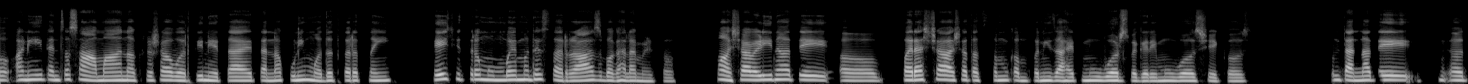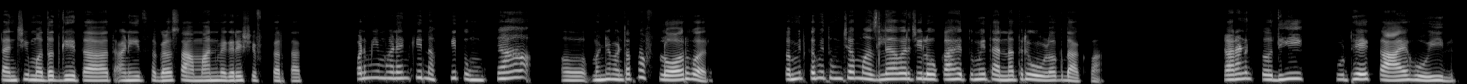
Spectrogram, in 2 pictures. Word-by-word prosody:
आणि 210 +2 +1
त्यांचं 210 +1 -2
सामान 195 -3 +2
अक्षरशः 190 +2 -2
वरती 185 +2 0
नेताय, 180 -1 +1
त्यांना 180 0 -1
कुणी 195 +1 +2
मदत 180 0 -1
करत 185 0 0
नाही, 180 +1 0 0.5
हे 230 +2 +4
चित्र 230 -2 -4
मुंबईमध्ये 215 +1 +2
सर्रास 185 -1 0
बघायला 175 0 0
मिळतं. 155 -2 -6 0.4
मग 225 - +2
अशावेळी 205 +2 +3
ना, 225 0 +3
ते 210 -1 +2 0.3
अ, - - -5 0.6
बऱ्याचशा 210 +2 +3
अशा 205 +1 0
तत्सम 190 +1 -2
कंपनीज 180 0 -1
आहेत, 170 -1 +1
मूव्हर्स 180 -1 +3
वगैरे 165 0 -1
मूव्हर्स 170 0 +1
शेकर्स 155 -1 -5 0.8
पण 210 - -3
त्यांना, 195 -1 +2
ते 205 - +3 0.6
अ, 195 -1 +1
त्यांची 200 +3 0
मदत 200 -2 +2
घेतात 185 -3 +2
आणि 185 +1 +1
सगळं 185 -1 +1
सामान 185 -2 +1
वगैरे 185 +1 +2
शिफ्ट 190 -1 -9
करतात. 165 -1 -4 0.6
पण, 260 - -1
मी 305 +1 -4
म्हणेन 290 0 -1
की 310 - -3
नक्की 270 +4 -5
तुमच्या 235 +5 0 0.5
अ, - - -8 0.3
म्हणजे 215 +4 +3
म्हणतात 235 +1 0
ना, 325 - -2
फ्लोरवर 215 0 +3 0.7
कमीत 240 +3 +1
कमी 280 +1 0
तुमच्या 285 0 -1
मजल्यावर 250 -1 +2
जी 265 0 -1
लोकं 235 -1 +3
आहेत, 245 +1 +2
तुम्ही 235 +1 +1
त्यांना 210 -3 +2
तरी 240 - -1
ओळख 195 -3 +2
दाखवा. 165 -5 -3 1.2
कारण 245 +4 +3
कधी 225 +5 +2 0.3
कुठे, 235 +2 +3
काय 195 -1 +5
होईल, 190 -5 +2
200 Hz, 145 wpm, -20 LUFS, 180-225 Hz, 1.2 s, काय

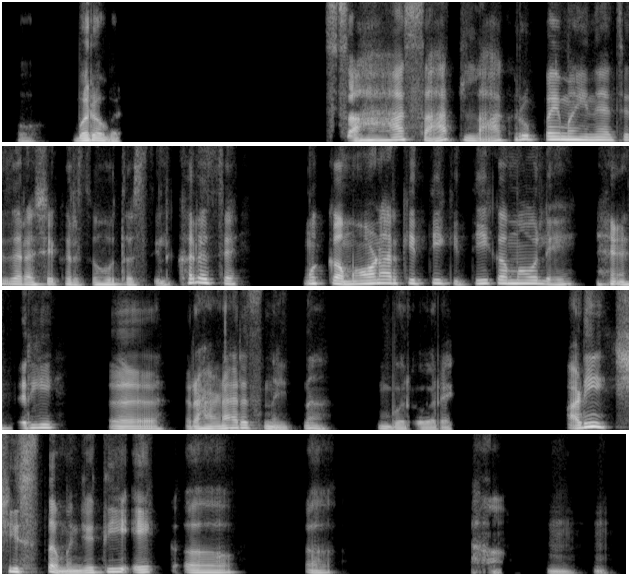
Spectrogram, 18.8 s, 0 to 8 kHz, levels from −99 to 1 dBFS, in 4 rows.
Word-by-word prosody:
हो, 85 -3 -16 0.3
बरोबर. 125 -9 +4 1.6
₹6-700000 150 - +1
महिन्याचे 155 -3 +3
जर 145 -2 +1
असे 130 +3 0
खर्च 115 -5 -3
होत 125 -1 -1
असतील, 105 -3 -7
तर - - -15
खरंच 215 -4 +2
आहे, 155 - 0 0.5
मग 175 0 +1
कमावणार 170 +4 +5
किती? 185 +1 -1
किती 150 +3 -2
कमावले 175 -7 +3 0.3
तरी 150 +5 0 0.4
अ, - - -5 0.6
राहणारच 135 +7 +1
नाहीत 95 -5 -2
ना. 135 -5 -4 0.5
बरोबर 95 -2 -6
आहे. 90 - -7 0.9
आणि 215 0 +7
शिस्त 175 -4 0
म्हणजे 100 +6 +2
ती 160 -1 +2
1 140 +1 -1
अ, 130 - -2 0.8
अ, - - -7 1.2
हां. - - -12 0.4
हं, 85 -2 -8 0.2
हं. - - -12
145 Hz, 110 wpm, -26 LUFS, 120-170 Hz, 1.6 s, आणि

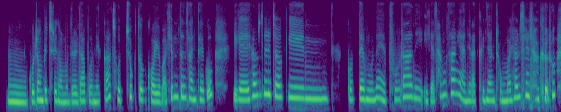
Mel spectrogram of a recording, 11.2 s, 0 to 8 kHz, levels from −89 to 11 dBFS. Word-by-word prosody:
음 185 -2 +4
고정비출이 215 +1 +1
너무 180 -2 -1
늘다 185 +2 -1
보니까 185 +7 -3
저축도 235 0 -2
거의 190 -4 +2
막 - - -4
힘든 290 -1 -1
상태고 240 - 0 0.4
이게 225 -1 +4
현실적인 270 -6 +2 0.4
것 235 0 -5
때문에 235 -1 +2
불안이 260 +1 -3
이게 205 - -4
상상이 340 +2 -3
아니라 205 -2 -1
그냥 215 -2 -1
정말 210 0 0
현실적으로 280 0 +1
235 Hz, 290 characters per minute, -22 LUFS, 210-285 Hz, 0.4 s, 음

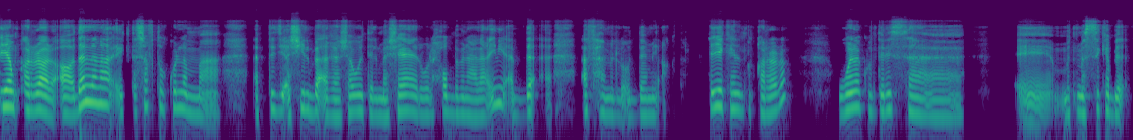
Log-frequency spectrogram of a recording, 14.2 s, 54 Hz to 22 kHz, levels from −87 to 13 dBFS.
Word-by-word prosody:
هي 230 0 +10
مقررة، 200 -5 +6
آه، 170 -1 +4
ده 225 +9 +7
اللي 280 +1 +6
أنا 255 -5 +2
اكتشفته، 215 +5 0
كل 220 +1 -5
اما 175 -4 -4 0.4
أبتدي 195 -2 -3
أشيل 205 -4 +5
بقى - - +3
غشاوة 180 +4 -1
المشاعر 170 +3 +1
والحب 175 +2 -5
من 170 -1 -8
على 155 0 -4
عيني، 265 +11 -2
أبدأ 165 +4 -1 0.6
أفهم 175 -3 -2
اللي 160 -1 -10
قدامي 160 +1 -8
أكتر، - - -21 0.2
هي 230 +2 +5
كانت 205 -3 -6
مقررة، 185 - -3 0.6
وأنا 205 +5 +3
كنت 190 -4 -11
لسه 195 0 -1
آآ 165 - -7 1.0
متمسكة 185 - -1
ب 170 -1 -2
185 Hz, 135 wpm, -24 LUFS, 165-205 Hz, 1.0 s, هي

